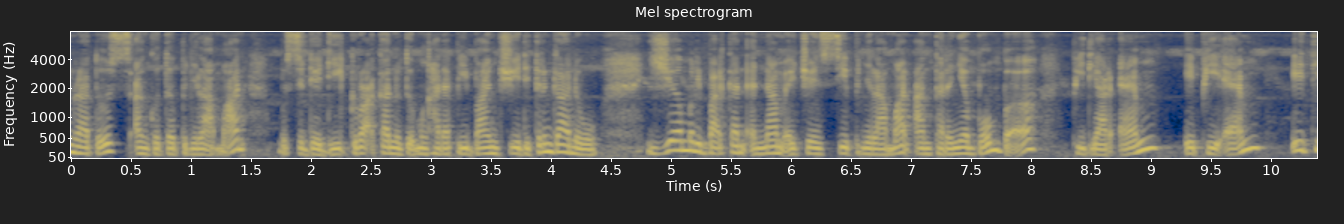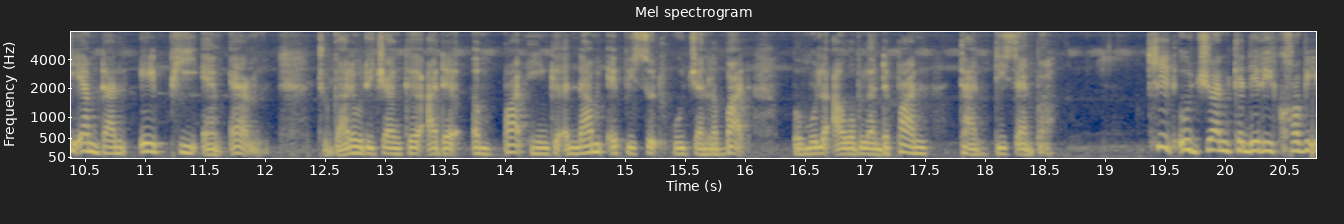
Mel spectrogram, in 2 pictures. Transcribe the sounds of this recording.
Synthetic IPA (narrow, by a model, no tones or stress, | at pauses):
anrat̪ʊsa̰ŋɡot̪apəɲəla̰ma̰t̪̚bəsədiadiɡəɾa̰ʔkanunt̪ʊk̚mə̃ŋɦadapibaɲd͡ʒidit̪əɾəŋɡanuiamə̃libat̪̚kanʔə̰nãməd͡ʒənsipəɲəlamat̪̚ʔant̪aɾaɲãbombə̰pidia̰rɛm | epiʔɛm | et̪iɛmdanepʰiʔɛmɛ̰mt̪əɾəŋɡa̰nudid͡ʒaŋɡaʔadaəmpat̪̚hiŋɡaʔənãmepisod̚hud͡ʒanləba̰t̪̚b̥əmuluʔa̰wabuluandəpan | d̥andisɛmbə̰r | kʰit̪ud͡ʒuankəndiɾikʰɔvi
